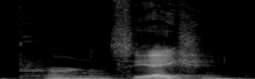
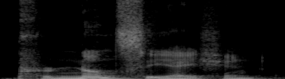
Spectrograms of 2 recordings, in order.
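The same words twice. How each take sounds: First: The stress falls on the fourth syllable. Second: The stress falls away from the fourth syllable. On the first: The speaker calls it right. "On the fourth syllable" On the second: The speaker calls it wrong. "we can't say pronunciation or pronunciation. It's not correct"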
